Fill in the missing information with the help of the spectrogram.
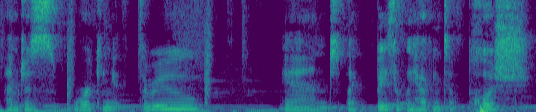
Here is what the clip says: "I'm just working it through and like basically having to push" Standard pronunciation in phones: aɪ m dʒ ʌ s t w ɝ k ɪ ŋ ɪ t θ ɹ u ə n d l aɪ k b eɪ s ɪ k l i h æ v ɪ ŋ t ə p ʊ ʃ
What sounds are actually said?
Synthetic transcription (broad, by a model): aɪ m dʒ ʌ s t w ɝ k ɪ ŋ ɪ t θ ɹ u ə n l aɪ k b eɪ s ɪ k l i h æ v ɪ ŋ t ə p ʊ ʃ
